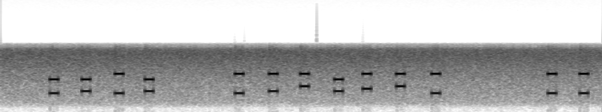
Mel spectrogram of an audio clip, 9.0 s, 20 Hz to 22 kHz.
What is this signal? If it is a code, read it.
DTMF, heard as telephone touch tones, dialled by hand, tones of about 130 ms, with phone line noise. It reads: 1434 36#49#3 33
